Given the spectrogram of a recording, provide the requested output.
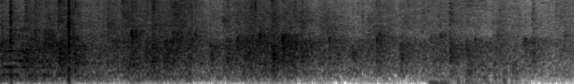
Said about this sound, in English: Thank you, Congressman Pallone. We can clap, and I'll tell him we clapped.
